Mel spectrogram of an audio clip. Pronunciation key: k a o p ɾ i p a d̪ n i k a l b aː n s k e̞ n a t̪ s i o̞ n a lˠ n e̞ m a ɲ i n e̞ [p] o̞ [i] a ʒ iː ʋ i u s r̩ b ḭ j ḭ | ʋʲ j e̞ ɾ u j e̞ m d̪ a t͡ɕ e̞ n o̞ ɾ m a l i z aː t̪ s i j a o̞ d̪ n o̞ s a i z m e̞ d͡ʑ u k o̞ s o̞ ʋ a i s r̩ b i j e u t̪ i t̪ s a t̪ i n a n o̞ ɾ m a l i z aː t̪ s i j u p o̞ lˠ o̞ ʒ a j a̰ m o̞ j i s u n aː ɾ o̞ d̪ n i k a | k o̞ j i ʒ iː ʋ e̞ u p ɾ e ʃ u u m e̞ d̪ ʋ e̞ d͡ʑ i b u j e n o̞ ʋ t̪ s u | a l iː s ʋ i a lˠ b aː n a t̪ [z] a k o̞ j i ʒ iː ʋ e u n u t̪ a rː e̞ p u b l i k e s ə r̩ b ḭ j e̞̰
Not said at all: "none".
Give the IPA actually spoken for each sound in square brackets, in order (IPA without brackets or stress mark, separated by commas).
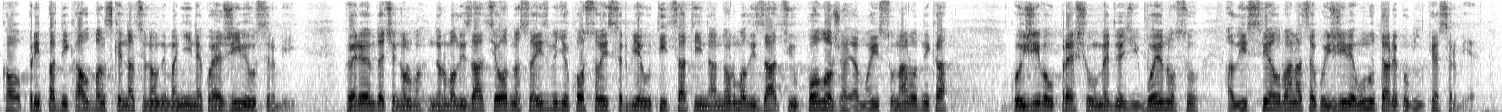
k, j, s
